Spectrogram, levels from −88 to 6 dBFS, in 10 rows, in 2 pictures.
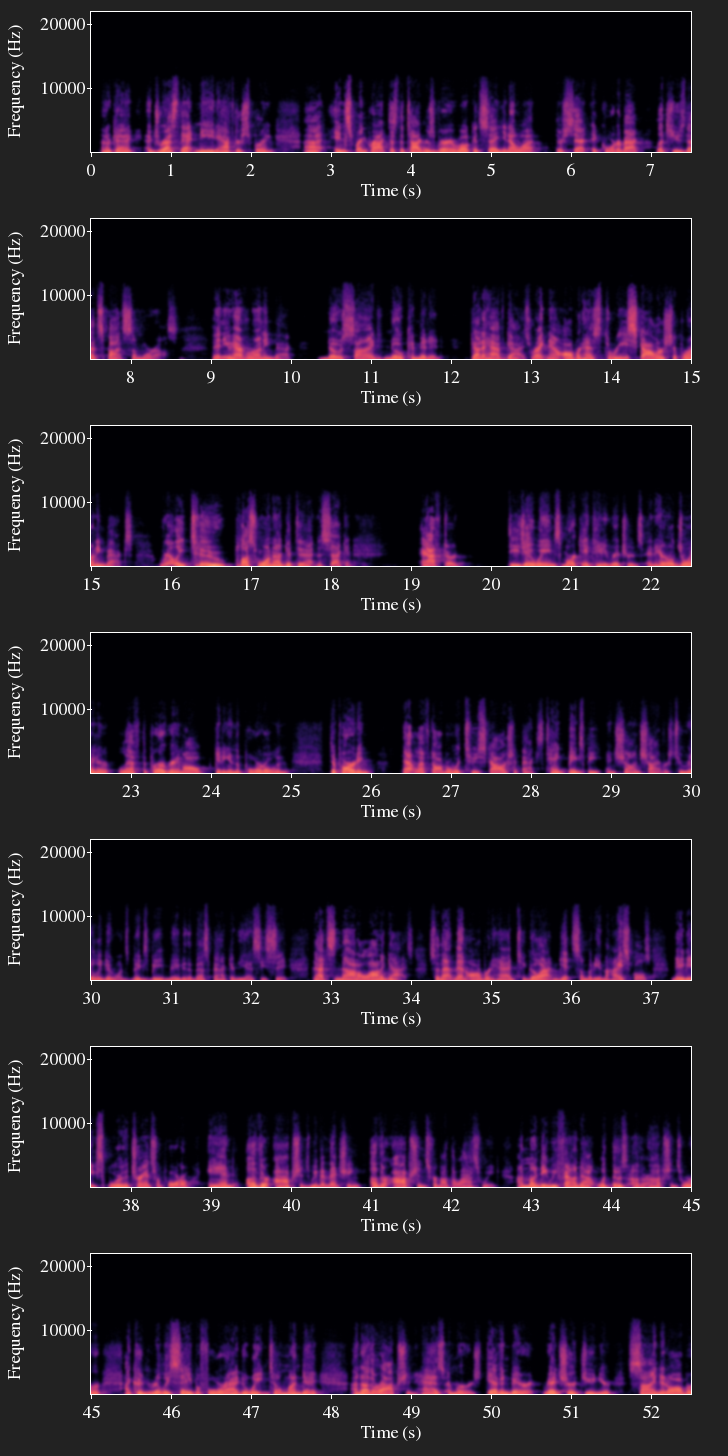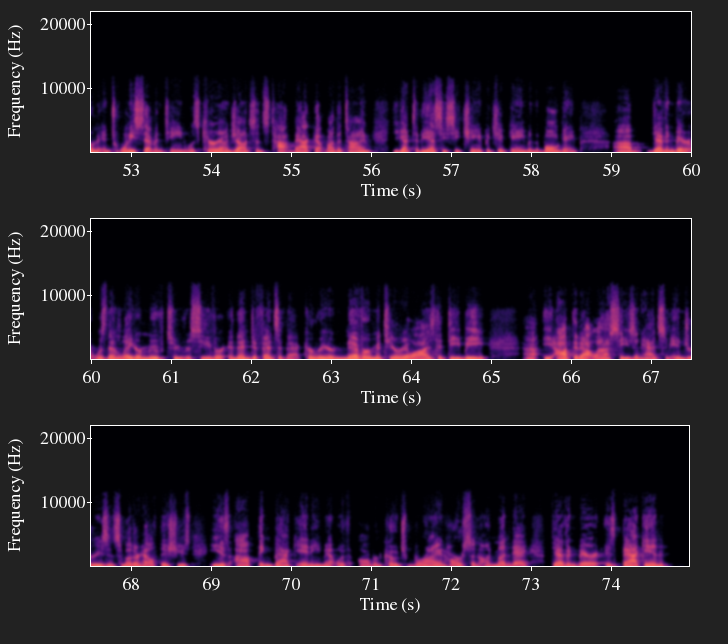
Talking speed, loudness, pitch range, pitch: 195 wpm, -25 LUFS, 140-170 Hz, 155 Hz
